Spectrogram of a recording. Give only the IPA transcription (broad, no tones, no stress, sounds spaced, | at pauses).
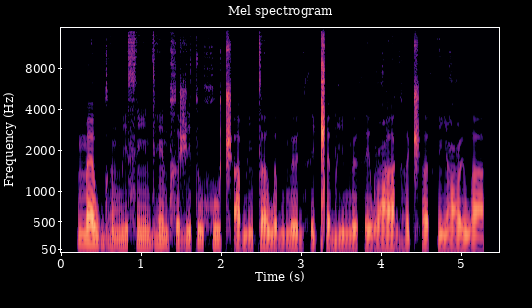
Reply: m æ w ɡʱ ə̃ m i s ĩ dʱ ẽ b x ə ʒ i t u x u t͡ʃʼ a b ĩ t ɐ w ə b m ø d θ i ǁ ɛ b i m ø θ e w ʕ a ɡʱ ɐ t͡ʃʼ ɐ θ ĩ ʕ ø w a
